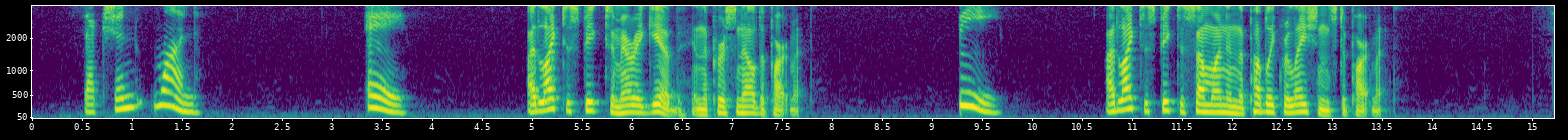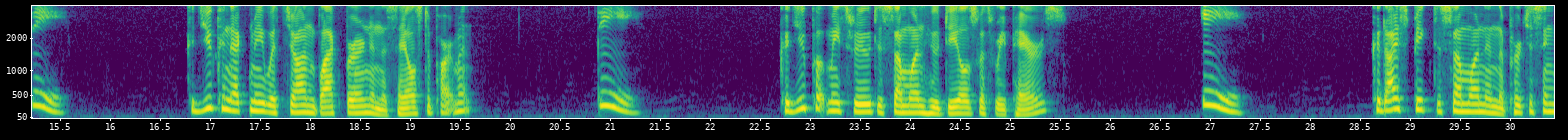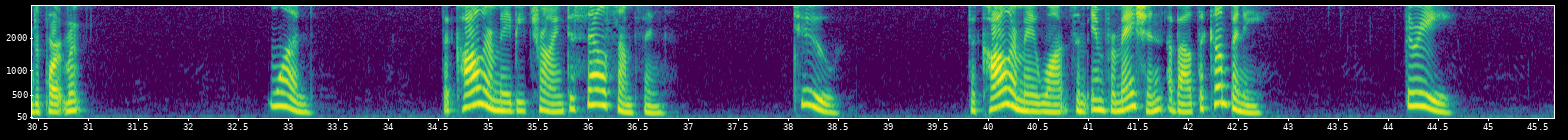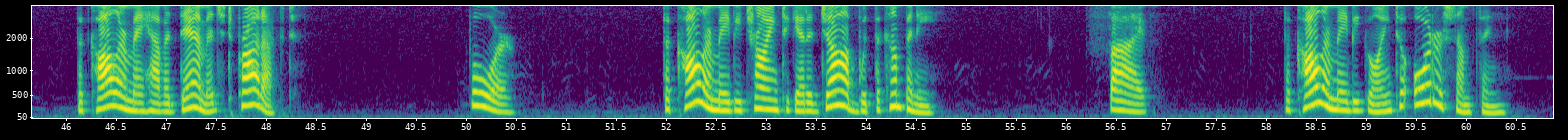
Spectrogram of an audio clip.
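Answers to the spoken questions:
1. E: Could I speak to someone in the purchasing department?
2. B: I'd like to speak to someone in the public relations department.
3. D: Could you put me through to someone who deals with repairs?
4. A: I'd like to speak to Mary Gibb in the personnel department.
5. C: Could you connect me with John Blackburn in the sales department?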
